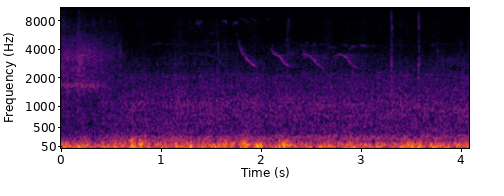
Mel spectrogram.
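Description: Wind buffeting a chest-mounted action camera's microphone over the low rumble of mountain bike tyres rolling on a gravel forest road. About halfway through come four short, high, falling chirps.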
